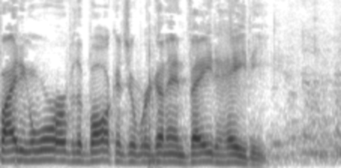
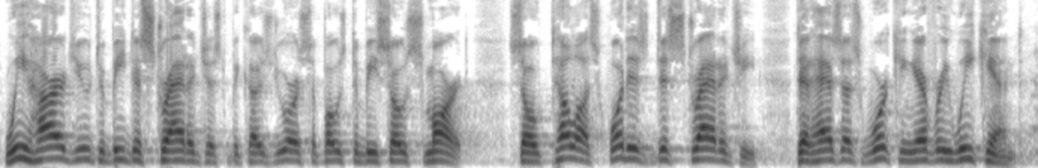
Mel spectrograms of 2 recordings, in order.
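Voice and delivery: imitated Polish accent, emphatic; a boss's pointed demand in Polish-accented English; 3 semitones higher than usual. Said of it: "in his Polish accented English".

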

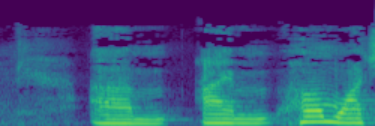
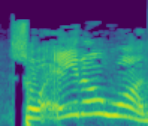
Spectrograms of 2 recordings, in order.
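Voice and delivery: normal talking voice

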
